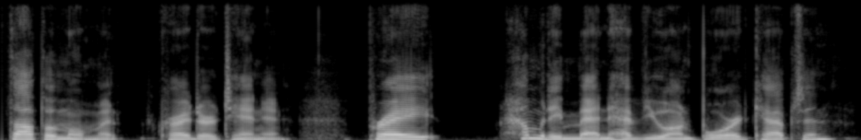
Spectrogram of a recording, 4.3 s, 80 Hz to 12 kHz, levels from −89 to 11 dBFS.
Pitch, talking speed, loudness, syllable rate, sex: 145 Hz, 195 wpm, -19 LUFS, 5.8 syllables/s, male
